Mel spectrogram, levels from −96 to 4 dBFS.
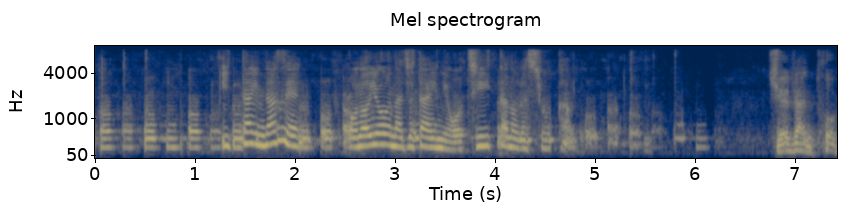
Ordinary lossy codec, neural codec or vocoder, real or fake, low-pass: MP3, 48 kbps; codec, 16 kHz, 4.8 kbps, FACodec; fake; 7.2 kHz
